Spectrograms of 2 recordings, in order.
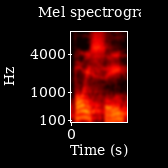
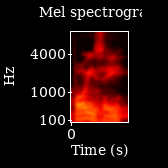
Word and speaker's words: Boise: Firstly, that locals pronounce it Boise and not Boise, and also that in the states of Idaho and Utah exists a condiment known as fry sauce.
